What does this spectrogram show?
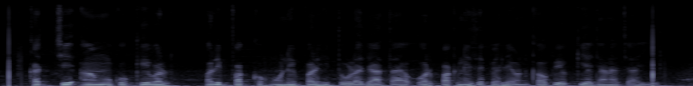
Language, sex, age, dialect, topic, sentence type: Hindi, male, 18-24, Awadhi Bundeli, agriculture, statement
